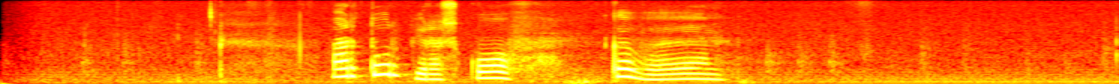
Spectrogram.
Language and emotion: Russian, sad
